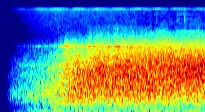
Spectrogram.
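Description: A rushing noise swells up from silence over about the first second and a half, then holds steady.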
